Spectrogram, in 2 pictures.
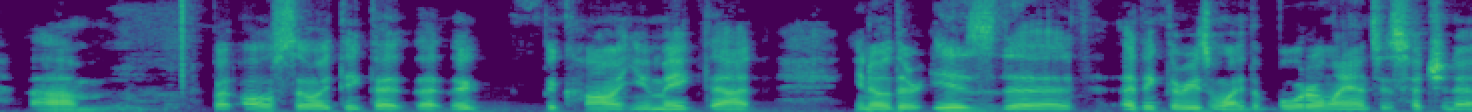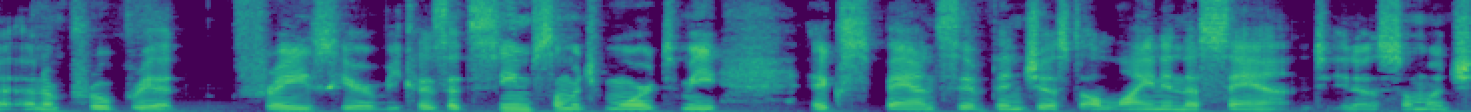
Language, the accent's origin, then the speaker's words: English; San Diego, California, United States; also born or lived in Chula Vista; I grew up mostly in Southern California, not mostly, all in Southern California, um, and uh, primarily in San Diego.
